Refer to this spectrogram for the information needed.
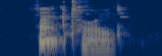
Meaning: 1. An inaccurate statement or statistic believed to be true because of broad repetition, especially if cited in the media 2. An interesting item of trivia; a minor fact
- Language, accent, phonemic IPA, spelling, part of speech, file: English, Southern England, /ˈfæk.tɔɪd/, factoid, noun, LL-Q1860 (eng)-factoid.wav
